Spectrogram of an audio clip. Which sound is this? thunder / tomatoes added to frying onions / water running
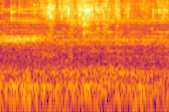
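water running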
